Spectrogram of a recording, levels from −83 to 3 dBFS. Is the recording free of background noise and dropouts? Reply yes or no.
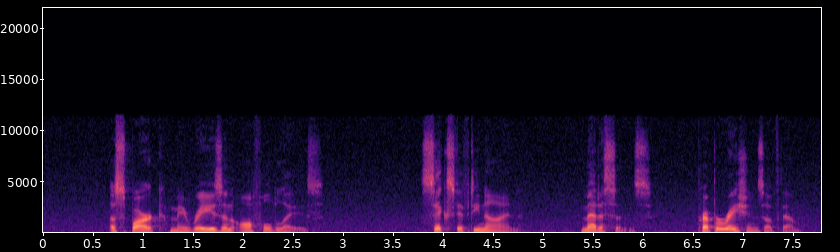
yes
